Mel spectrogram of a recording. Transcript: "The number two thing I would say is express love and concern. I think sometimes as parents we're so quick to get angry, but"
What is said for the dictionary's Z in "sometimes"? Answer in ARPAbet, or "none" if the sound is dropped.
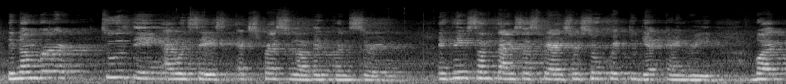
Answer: S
